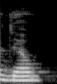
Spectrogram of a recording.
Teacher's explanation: واو ساکن ہے، واو ساکن سے پہلے زبر آ رہا ہے، واولین ہو رہا ہے، یعنی واولین کو بغیر کھینچے بغیر جھٹکا دیے نرمی سے معروف پڑھیں گے اور زبر کو منہ کھول کے ادا کریں گے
